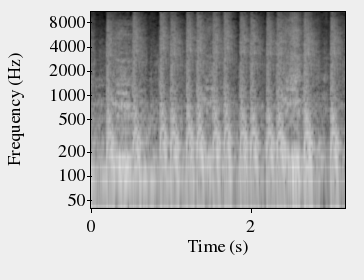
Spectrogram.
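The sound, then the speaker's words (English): Rapid video game gunfire from a retro action-adventure game as the character shoots at a bear: many loud, sharp shots in a dense, fast rhythm that runs without a break. “That's Lara Croft shooting a bear.”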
